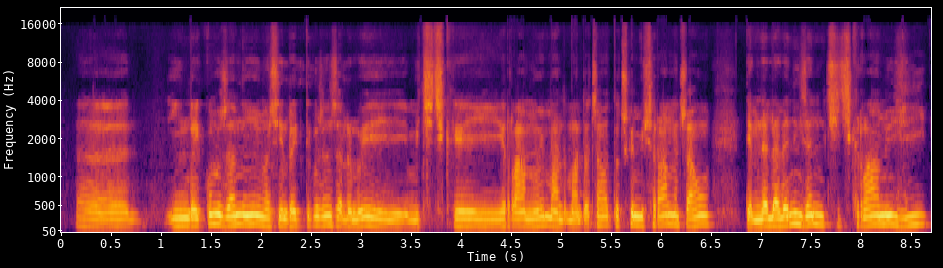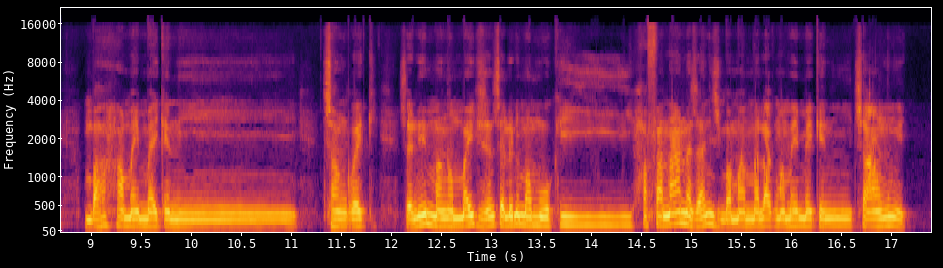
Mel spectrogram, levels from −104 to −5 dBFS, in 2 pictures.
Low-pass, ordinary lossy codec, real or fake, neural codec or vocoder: 19.8 kHz; AAC, 48 kbps; fake; codec, 44.1 kHz, 7.8 kbps, DAC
